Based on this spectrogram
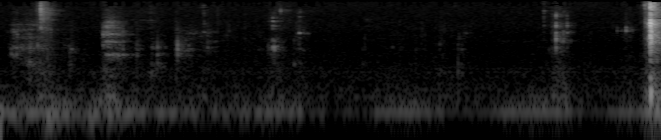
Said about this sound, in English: You call me mid sip.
